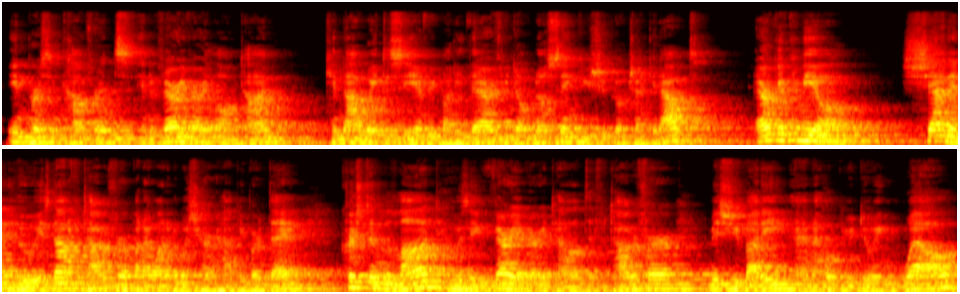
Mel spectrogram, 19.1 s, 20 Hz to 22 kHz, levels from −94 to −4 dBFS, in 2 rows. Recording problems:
room echo; noticeable; dies away in 1.2 s
off-mic speech; somewhat distant

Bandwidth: 16 kHz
